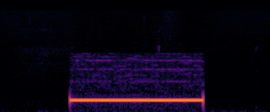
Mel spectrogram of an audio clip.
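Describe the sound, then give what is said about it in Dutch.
A single steady ringback tone sounds for about one second, a clear electronic hum with faint harmonics, starting and stopping abruptly amid silence. “Ik hoop dat hij opneemt.”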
